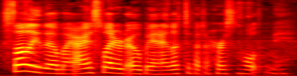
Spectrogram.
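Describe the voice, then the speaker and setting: A wry woman with a medium-pitched, rapid-fire voice reads a visual novel aloud. A gamer and video host, she gives a playful, expressive let's-play reading with casual asides.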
